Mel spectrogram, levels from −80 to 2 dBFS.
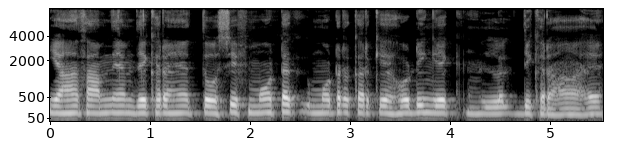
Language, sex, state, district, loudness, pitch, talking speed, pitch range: Hindi, male, Bihar, West Champaran, -18 LUFS, 145 Hz, 160 wpm, 140-150 Hz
